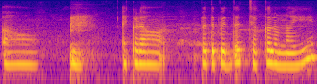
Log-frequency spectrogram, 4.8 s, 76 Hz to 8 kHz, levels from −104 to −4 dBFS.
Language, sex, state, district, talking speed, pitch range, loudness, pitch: Telugu, female, Andhra Pradesh, Annamaya, 75 wpm, 225-255 Hz, -18 LUFS, 235 Hz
